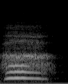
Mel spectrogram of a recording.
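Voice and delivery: high, astonished gasp; sharp high "Ah!" of mock amazement; imitated crowd gasp. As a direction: mimic onlookers gasping in shock. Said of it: "people are going".

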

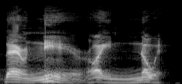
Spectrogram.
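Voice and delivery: loud, menacing monster; booming voice. A narrator's reading. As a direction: boom out the threat. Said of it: "the voice boomed".

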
